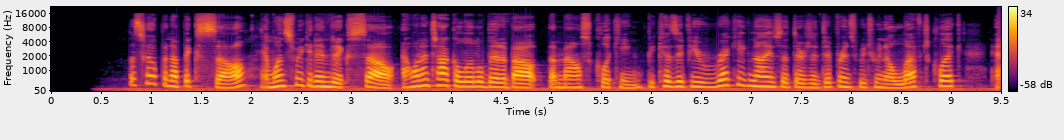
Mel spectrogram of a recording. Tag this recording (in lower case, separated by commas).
speech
